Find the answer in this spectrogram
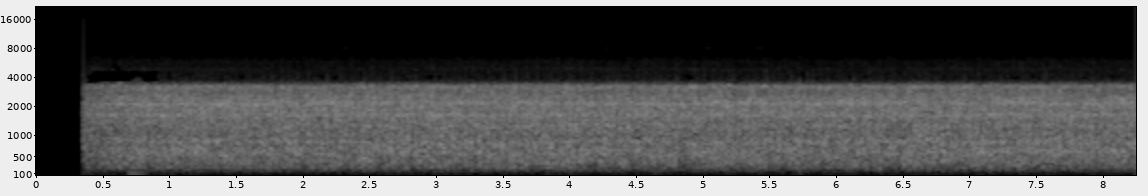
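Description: Steady hiss of background noise on an open audio feed, cutting in abruptly just after the start and holding level throughout.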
